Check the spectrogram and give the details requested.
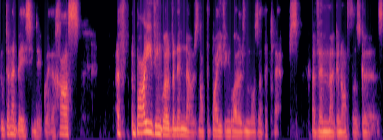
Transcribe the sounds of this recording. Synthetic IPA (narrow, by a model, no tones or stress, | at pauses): udanabeːsindɪɡwɪðaχɔs | əfəbajvinɡwɛlˠdvənɛnaɾsnɔtəbajviŋɡwɛlˠdɪnlɔzaðəkʰl̥ɪ̰ps | əvɛmaɡənɔθɔzɡɜːlˠz̥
